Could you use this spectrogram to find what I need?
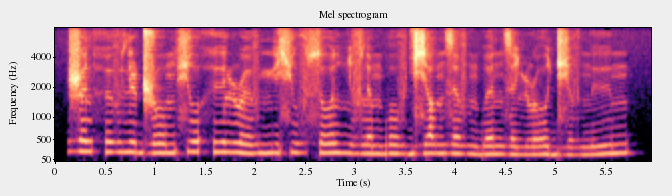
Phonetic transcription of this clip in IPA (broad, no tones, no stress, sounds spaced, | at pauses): ʐ ə l h ɵ v lʲ ə ɖ͡ʐ o m ɕ o h ɨ l ɭ ɵ v mʲ ə ɕ u v s o l ʎ ə v l ə m b o v d͡ʑ ɨ lˠ n z ə v m b ə n z ə ʎ ɭ o d͡ʑ ɵ v n̪ ɨ m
